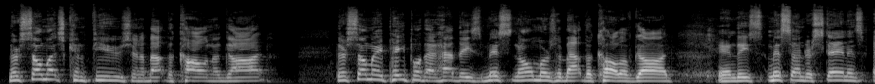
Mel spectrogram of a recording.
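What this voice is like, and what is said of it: Hoarse, weakened voice. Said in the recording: “I ain't got much of a voice... now I've lost my voice.”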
